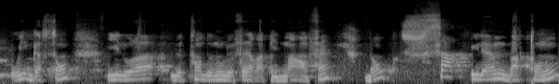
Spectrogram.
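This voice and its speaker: Noticeable background noise and audible room echo surround the recording. A man talks fairly slowly at a fairly high pitch, with lively intonation. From northern Benin. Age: 30s. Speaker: griot musician. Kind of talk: lecture.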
